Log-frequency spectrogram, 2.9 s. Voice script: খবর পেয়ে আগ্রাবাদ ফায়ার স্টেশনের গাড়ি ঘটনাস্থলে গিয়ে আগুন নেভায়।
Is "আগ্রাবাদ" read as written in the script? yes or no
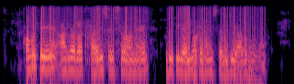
yes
